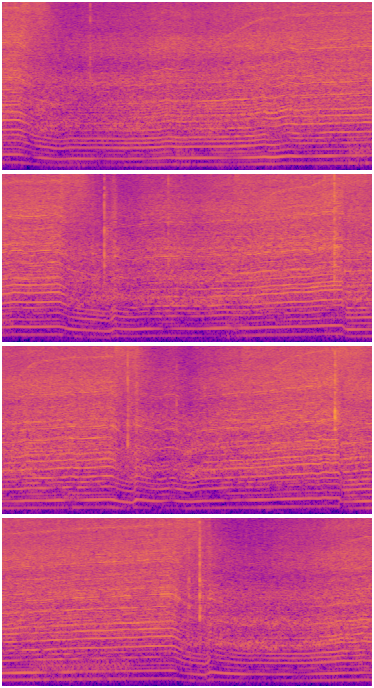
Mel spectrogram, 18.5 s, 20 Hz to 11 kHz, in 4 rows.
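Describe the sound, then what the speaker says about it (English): A race car's engine in Gran Turismo 5 revs hard through repeated gear changes, its loud rising tone breaking every few seconds as turbo whistle and wastegate chatter burst out between shifts, with no talk. "the engine sounds I don't find particularly interesting, but the wastegate sounds, turbo sounds, it's pretty epic in this car"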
